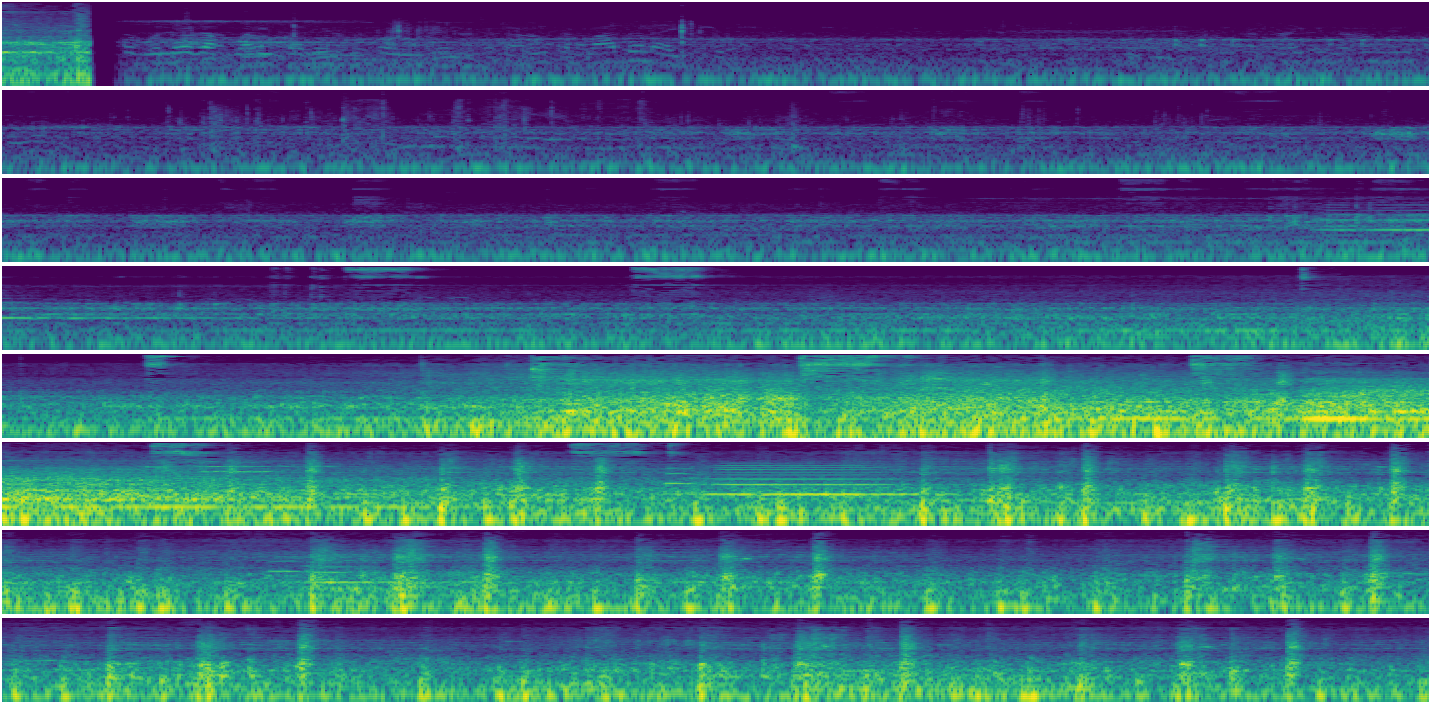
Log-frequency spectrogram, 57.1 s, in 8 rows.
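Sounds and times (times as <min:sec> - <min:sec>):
train rumbling past: 0:00.0 - 0:57.0
train horn blast: 0:20.8 - 0:22.1, 0:39.0 - 0:40.5, 0:44.1 - 0:45.0.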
